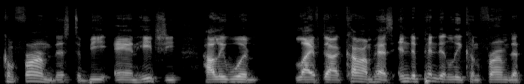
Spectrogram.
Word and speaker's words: Heche: See, I'm Ann Heche, nigga. All right, Ann Heche.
